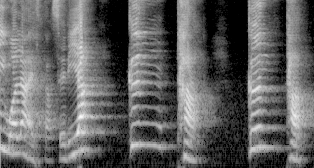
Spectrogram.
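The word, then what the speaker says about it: 끊다: Kunta. Suena la J se omite, pero hay un choque de sonidos. Le acompaña la siguiente sílaba y se lee kunta. Kunta.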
